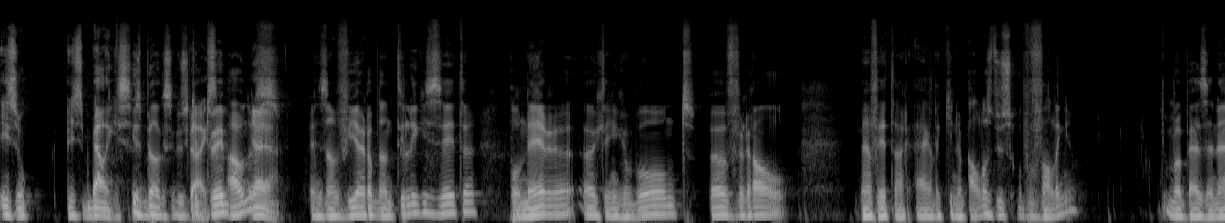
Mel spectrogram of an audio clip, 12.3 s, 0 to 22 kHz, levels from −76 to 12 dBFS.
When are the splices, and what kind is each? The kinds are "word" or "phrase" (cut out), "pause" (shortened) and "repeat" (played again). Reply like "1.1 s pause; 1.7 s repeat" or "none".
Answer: 2.3 s word; 3.2 s word; 5.1 s word; 6.0 s word; 8.7 s word; 9.6 s word; 10.2 s word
